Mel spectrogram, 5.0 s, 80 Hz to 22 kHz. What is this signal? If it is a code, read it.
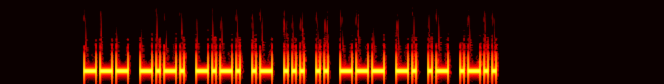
Morse code, heard as a keyed tone, about 40 wpm, 700 Hz. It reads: OCCASIONAL
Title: LY Suffix - Top 100 Words with Base Words 40wpm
